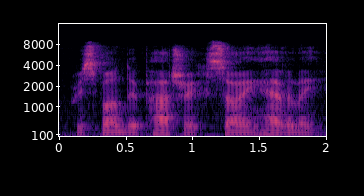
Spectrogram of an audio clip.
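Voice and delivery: ordinary delivery, nothing marked

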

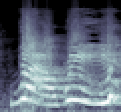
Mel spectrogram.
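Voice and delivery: mildly screamed wow of excitement; excited scream. A narrator's reading. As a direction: burst out with delight. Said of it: "I screamed excitedly".

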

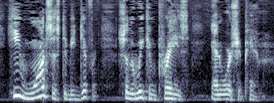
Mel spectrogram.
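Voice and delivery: normal talking voice

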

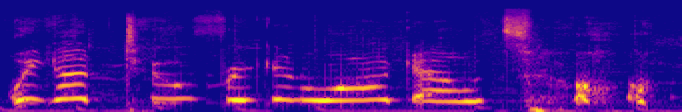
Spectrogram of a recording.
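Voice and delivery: very high, drawn-out squeal; overjoyed, stretched-out high cry; ecstatic celebration. Real, not acted. Celebrating two walkouts, house asleep.

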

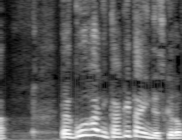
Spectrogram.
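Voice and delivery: ordinary talk

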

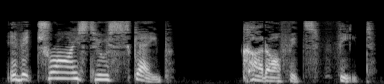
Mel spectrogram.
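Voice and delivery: rough goblin chief's command; ordering. A narrator's reading. Goblin chief sheathing sword to guard, ordering. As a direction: order it without mercy, slowing at the end. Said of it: "the chief ordered".

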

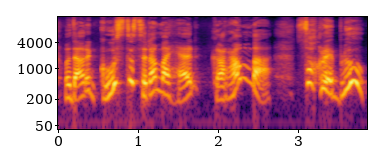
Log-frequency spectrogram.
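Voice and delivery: a hint of chicken excitement; lightly voiced excited chicken; excited hen. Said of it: "cried the chicken".

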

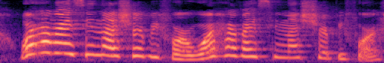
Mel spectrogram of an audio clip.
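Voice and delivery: high, quick mimicked question; casual mimicry. Bubbles asks about the shirt, casual high mimicry. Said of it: "She just says that casually".

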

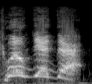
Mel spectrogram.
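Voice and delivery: high, loud angry shout. Retold or imitated. Hit kid yelling at the crowd, angry shout. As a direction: yell it at the whole crowd, furious.

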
